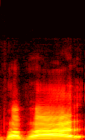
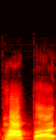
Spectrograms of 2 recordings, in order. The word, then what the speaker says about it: papá: Even el papá, not papa, el papá de mi hijo, my son's father, like I communicate more with some of the people on his block too.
